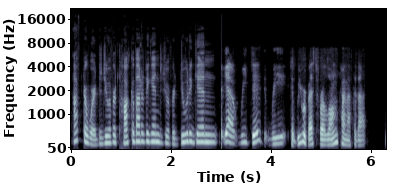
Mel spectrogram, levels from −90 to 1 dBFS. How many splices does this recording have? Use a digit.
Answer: 2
